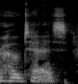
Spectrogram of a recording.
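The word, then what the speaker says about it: Hotez: just so you know Jazz okay yeah Peter Hotes um I've had plenty of experience with him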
